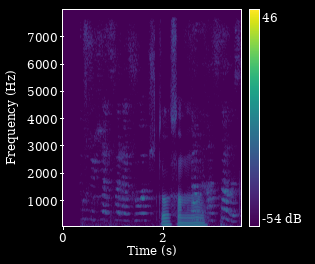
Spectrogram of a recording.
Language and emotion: Russian, sad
